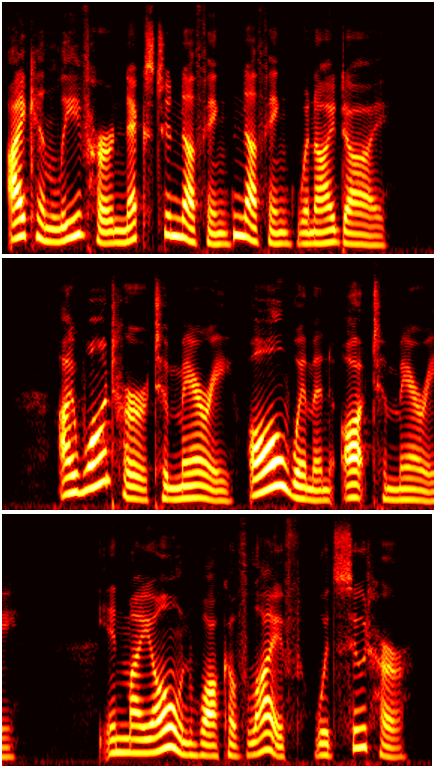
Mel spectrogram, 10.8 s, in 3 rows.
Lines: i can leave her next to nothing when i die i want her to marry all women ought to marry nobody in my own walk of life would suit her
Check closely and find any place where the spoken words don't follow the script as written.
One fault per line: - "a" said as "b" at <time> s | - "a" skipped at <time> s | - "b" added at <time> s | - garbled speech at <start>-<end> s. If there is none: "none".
- "nothing" added at 1.9 s
- "nobody" skipped at 7.4 s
